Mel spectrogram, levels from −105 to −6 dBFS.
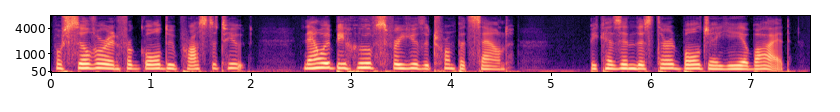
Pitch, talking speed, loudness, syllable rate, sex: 200 Hz, 175 wpm, -17 LUFS, 5.6 syllables/s, female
